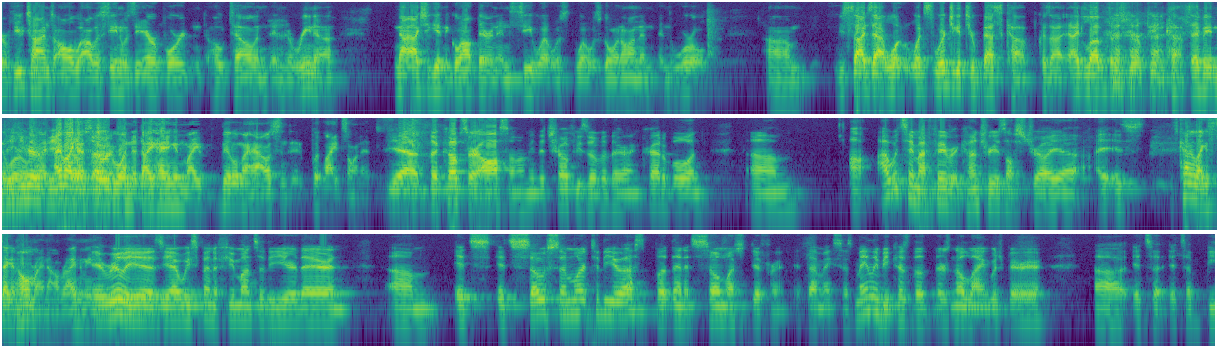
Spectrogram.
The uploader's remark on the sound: Listen as the guys wrap up the after party of the Brayton Shootout from Pole Position Raceway in Grimes, Iowa.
